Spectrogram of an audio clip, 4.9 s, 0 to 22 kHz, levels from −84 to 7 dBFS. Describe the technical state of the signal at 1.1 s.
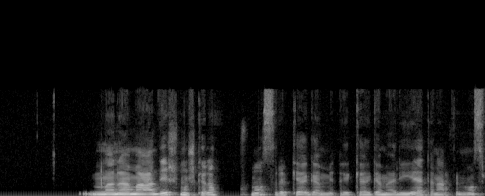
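At 1.1 s you're hearing video or display buzz, and it isn't local to that moment: it runs under the speech for the whole clip. A screen or video cable is leaking into the audio path, so there's a low buzz at the 59.94 Hz field rate with grainy hash riding on top, plus a thin, very high whine at the 15.7 kHz line rate. It sits well down, roughly 35 dB below the speech.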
